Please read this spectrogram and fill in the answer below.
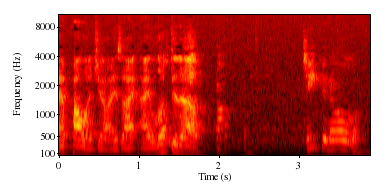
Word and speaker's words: Tikkun Olam: This is the next to the last, and if I mispronounce this, I apologize. I looked it up. Tikkun Olam. Tikkun Olam, yes.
